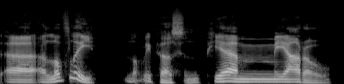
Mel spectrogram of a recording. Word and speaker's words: Pierre Mio: a lovely lovely person Pierre Mio is how you pronounce that although it looks like Pierre Mario um oroni um and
